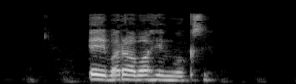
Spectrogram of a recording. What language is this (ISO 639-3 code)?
fin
